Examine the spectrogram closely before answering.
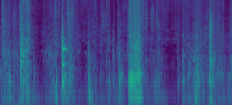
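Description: Paper and cardboard mailing packaging being torn open by hand, irregular crinkling and tearing with a few sharper rips.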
